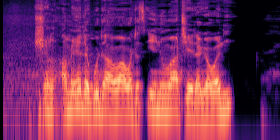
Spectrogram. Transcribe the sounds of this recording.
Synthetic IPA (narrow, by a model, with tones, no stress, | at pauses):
ʃɪ˦ŋʔa˨meː˦da˨ɡʷʊ˦daː˨waː˦wɐ˦ta˦sʼiː˦nʊ˦waː˦t͡ʃeː˨dɐ˨ɡa˨wɐ˦ni˦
